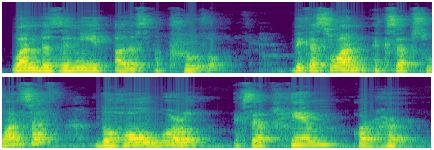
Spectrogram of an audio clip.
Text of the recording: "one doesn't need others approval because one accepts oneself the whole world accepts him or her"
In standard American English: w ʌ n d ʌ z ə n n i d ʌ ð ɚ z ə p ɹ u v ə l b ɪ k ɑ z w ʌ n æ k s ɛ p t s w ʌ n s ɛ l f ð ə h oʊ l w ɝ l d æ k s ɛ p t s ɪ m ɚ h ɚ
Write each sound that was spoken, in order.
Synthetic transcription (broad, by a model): w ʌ n d ʌ z ə n n i d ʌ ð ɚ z ə p ɹ u v ə l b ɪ k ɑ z w ʌ n æ k s ɛ p t s w ʌ n s ɛ l f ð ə h oʊ l w ɝ l d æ k s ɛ p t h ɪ m ɚ h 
